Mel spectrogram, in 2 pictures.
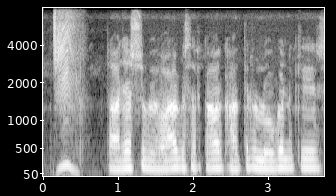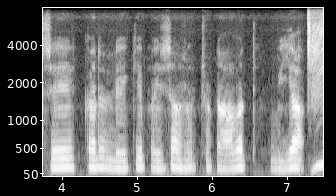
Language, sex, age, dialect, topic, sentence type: Bhojpuri, male, 25-30, Northern, banking, statement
